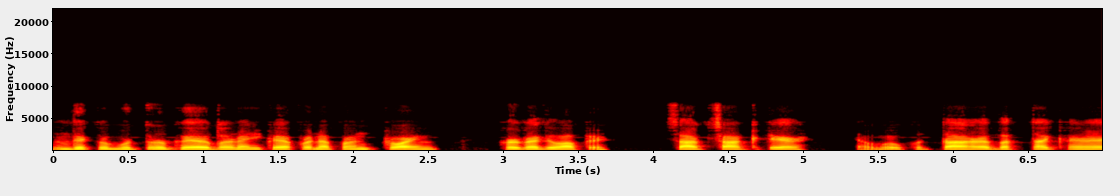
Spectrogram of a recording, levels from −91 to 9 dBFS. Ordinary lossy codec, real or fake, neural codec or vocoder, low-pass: none; fake; codec, 16 kHz, 0.5 kbps, FunCodec, trained on LibriTTS, 25 frames a second; 7.2 kHz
